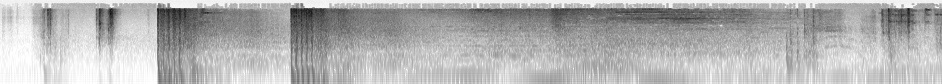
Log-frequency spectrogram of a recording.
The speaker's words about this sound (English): The Fortnite phenomenon. Let's hear it again. Here it is from YouTube. The player fires a gun as opponents loot a chest.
